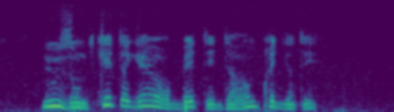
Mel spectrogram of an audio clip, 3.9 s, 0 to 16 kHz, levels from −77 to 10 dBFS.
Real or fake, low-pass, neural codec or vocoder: real; 14.4 kHz; none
